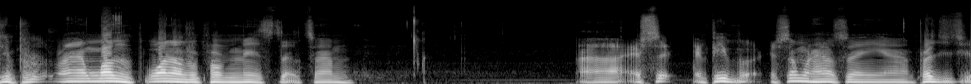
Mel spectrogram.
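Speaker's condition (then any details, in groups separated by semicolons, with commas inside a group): Cerebral palsy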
